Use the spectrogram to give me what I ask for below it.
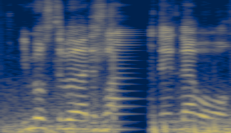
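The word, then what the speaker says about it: Llandudno: You must have heard of Landid No, or Landodno as the uneducated would pronounce it.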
